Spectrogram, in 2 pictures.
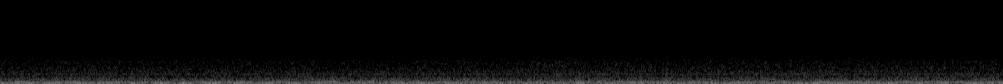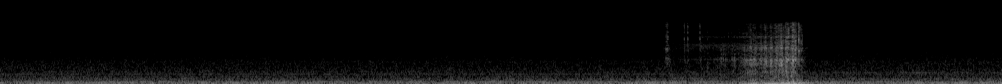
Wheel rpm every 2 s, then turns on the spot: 0, 0, 0, 0, 0, 0, 0, 0, 10, 10.
16-18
